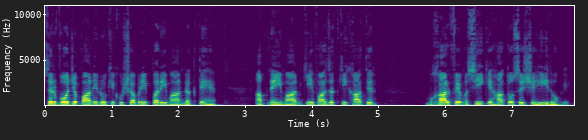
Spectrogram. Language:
Urdu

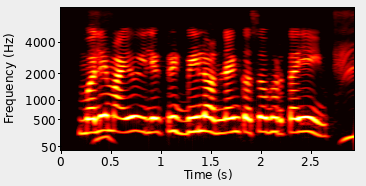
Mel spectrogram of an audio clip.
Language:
Marathi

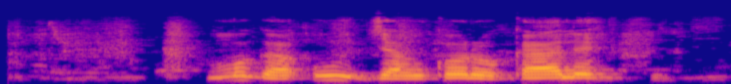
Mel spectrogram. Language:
Mundang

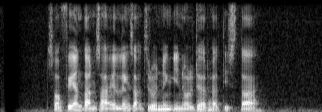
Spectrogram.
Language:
Javanese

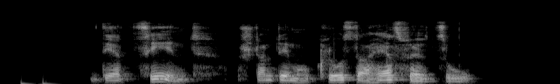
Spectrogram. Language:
German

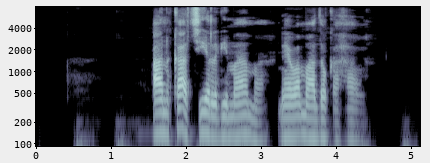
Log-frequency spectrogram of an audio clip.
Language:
Luo (Kenya and Tanzania)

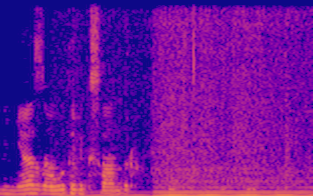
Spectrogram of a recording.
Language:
Russian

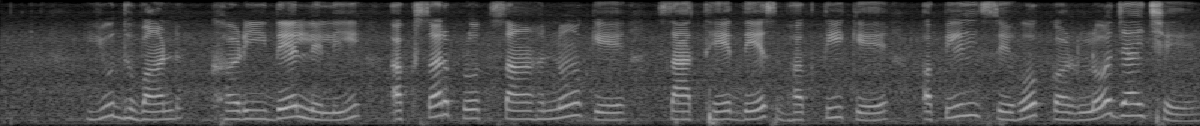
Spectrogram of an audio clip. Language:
Maithili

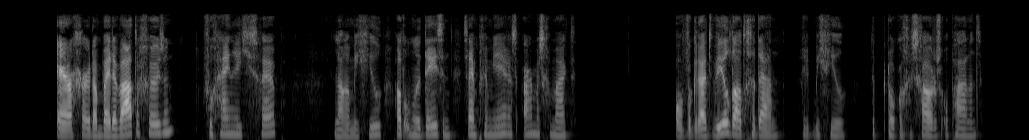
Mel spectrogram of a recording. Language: Dutch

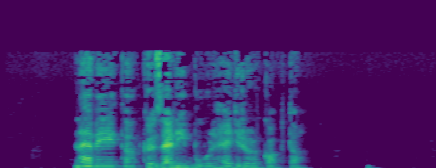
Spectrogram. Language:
Hungarian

